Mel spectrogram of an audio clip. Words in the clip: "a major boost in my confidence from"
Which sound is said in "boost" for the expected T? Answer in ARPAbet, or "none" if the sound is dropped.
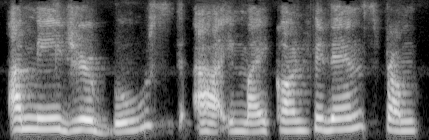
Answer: T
